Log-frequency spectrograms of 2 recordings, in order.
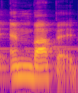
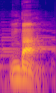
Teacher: This is because in Cameroon, where Mbappe's family's from, there's a lot of Bantu languages, and they have these things called pre-nasalized consonants. So the M in that word doesn't carry any syllabic weight, and it's basically just part of the B, like mba.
